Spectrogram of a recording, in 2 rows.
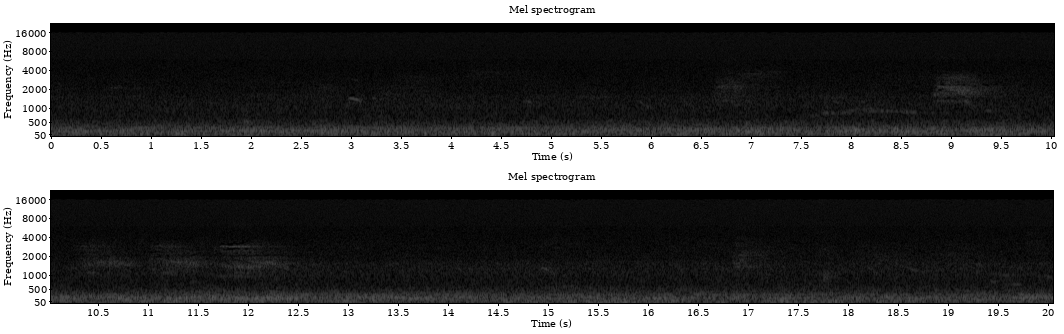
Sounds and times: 2.6s birds 5.1s
6.0s birds 13.2s

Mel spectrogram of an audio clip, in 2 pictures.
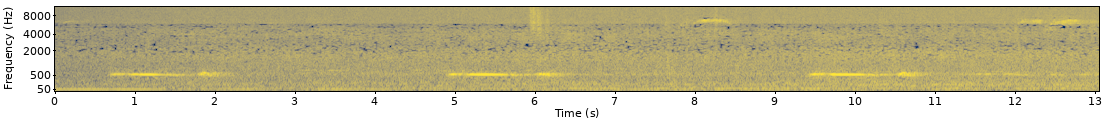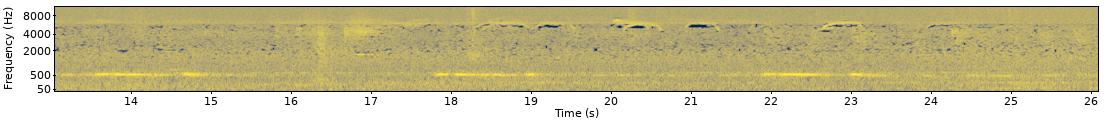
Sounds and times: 0.6s cuckoo's calling 2.3s
4.8s cuckoo's calling 6.7s
9.4s cuckoo's calling 26.0s

